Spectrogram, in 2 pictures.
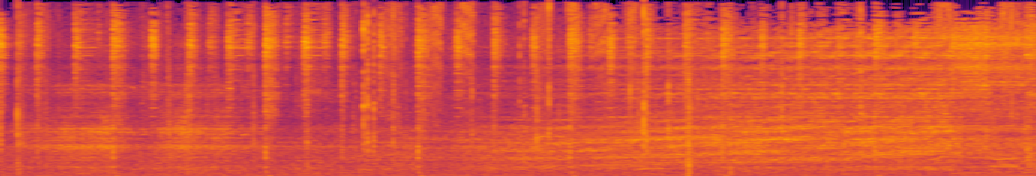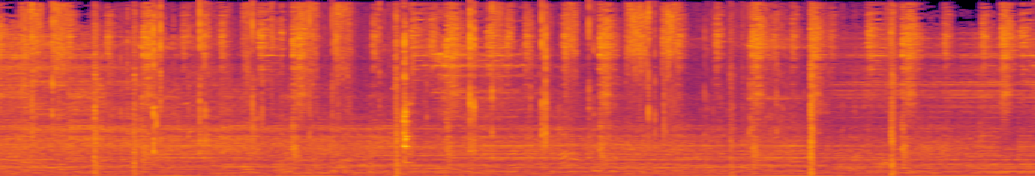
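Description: Music playing over the scraping and rubbing of a hand tool worked across a spray-painted board, with a few sharp clicks; the music's low notes grow stronger in the second half.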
